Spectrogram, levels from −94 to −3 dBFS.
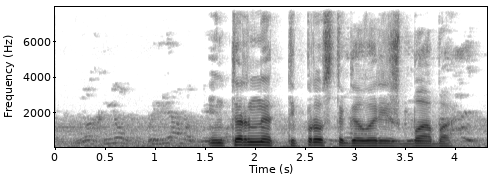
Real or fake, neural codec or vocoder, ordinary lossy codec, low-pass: real; none; none; none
